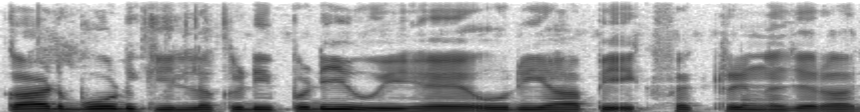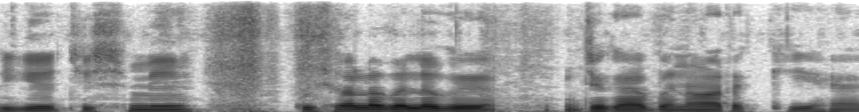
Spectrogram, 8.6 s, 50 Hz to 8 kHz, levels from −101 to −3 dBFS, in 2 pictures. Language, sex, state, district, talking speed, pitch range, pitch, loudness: Hindi, male, Haryana, Jhajjar, 165 wpm, 115-135 Hz, 125 Hz, -17 LUFS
